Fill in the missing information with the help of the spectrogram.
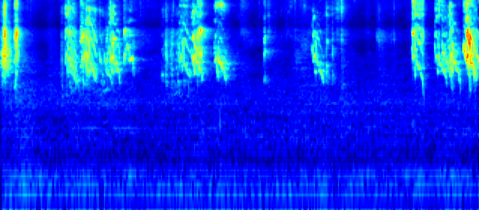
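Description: Budgerigars chatter in quick bursts of high, scratchy chirps and squawks, with short pauses between phrases.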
